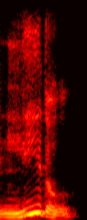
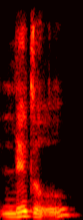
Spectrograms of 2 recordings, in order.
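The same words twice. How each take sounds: First: The name is said with a German pronunciation. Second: The name is said with a British pronunciation. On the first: "in Germany, they'd say Lidl" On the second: "in the U K, they pronounce it Lidl"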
